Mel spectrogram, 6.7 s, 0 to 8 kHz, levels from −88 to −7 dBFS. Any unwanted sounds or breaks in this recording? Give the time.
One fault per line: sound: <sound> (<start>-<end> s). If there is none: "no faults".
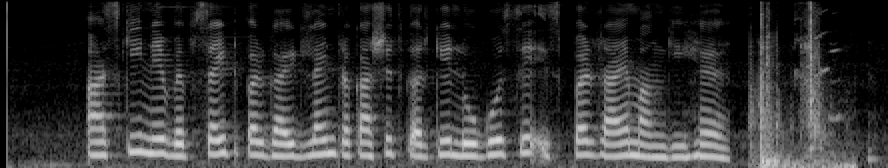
sound: squeak (5.6-6.4 s)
